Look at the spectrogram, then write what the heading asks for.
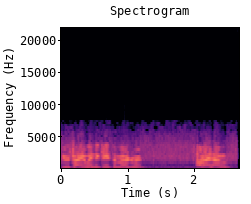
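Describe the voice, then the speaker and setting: An actor playing a brisk, blunt police sergeant in a 1940s radio mystery. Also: male voice, fairly high pitch, lively intonation. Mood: brisk, stern. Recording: muffled, noisy 1940s radio recording.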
